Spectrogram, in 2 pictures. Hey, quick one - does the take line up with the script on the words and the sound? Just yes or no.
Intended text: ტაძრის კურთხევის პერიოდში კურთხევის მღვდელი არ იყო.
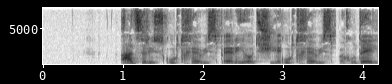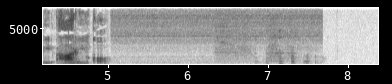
no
